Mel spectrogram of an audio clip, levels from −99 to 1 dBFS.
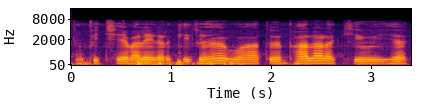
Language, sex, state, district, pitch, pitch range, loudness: Hindi, male, Bihar, Kaimur, 130 Hz, 130-140 Hz, -18 LUFS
